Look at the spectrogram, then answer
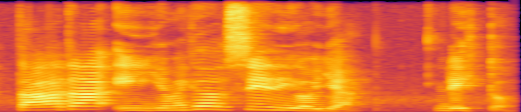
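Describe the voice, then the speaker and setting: Over noticeable background noise, a woman talks at a fairly quick pace in a raised, projected voice. Her tone is animated and her intonation lively. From Cuba. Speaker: YouTuber. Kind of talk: casual storytelling vlog.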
